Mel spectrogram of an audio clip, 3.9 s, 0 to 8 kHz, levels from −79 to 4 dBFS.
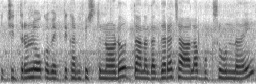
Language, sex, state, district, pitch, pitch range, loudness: Telugu, female, Telangana, Mahabubabad, 235 Hz, 225-255 Hz, -12 LUFS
